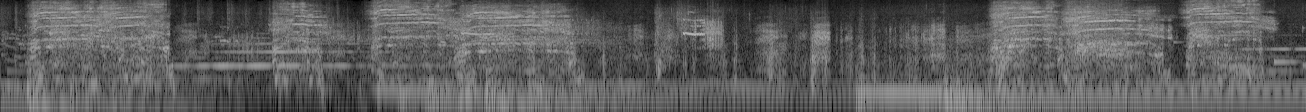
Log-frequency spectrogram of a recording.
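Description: Film score with low sustained notes under bursts of shrill squawks and screeches from seabirds and small raptors squabbling, coming several times, with the loudest bursts near the start and again near the end.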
